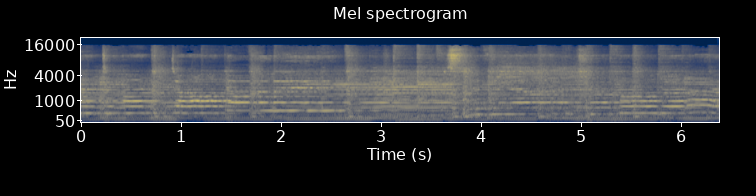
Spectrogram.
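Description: A live band playing a song: strummed acoustic guitar and electric bass under a sung melody of held notes.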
